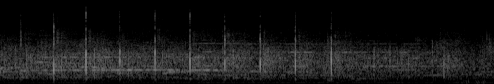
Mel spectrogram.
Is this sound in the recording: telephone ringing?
no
